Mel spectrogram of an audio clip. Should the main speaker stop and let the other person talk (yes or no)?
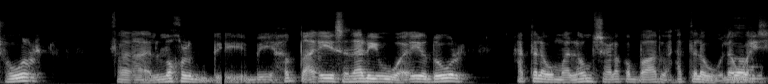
no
